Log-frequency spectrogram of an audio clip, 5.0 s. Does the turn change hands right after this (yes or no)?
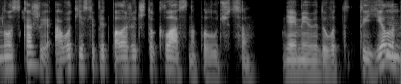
no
